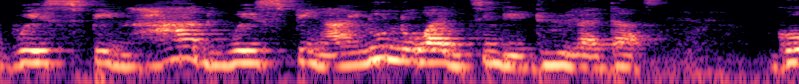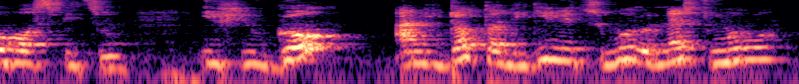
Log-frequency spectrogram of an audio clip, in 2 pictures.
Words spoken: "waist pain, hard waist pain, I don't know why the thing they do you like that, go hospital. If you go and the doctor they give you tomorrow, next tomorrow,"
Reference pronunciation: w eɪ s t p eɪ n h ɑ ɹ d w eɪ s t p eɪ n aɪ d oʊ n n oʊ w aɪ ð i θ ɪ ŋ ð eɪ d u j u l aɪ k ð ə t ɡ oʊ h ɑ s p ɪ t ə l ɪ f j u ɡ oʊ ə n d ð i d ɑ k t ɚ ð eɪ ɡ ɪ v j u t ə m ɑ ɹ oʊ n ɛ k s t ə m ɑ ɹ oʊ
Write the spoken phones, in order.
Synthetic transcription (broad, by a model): w eɪ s p eɪ n h ɑ d w eɪ s p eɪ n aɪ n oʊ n n oʊ w aɪ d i t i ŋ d eɪ d u j u l aɪ k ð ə t ɡ oʊ h ɑ s p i t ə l ɪ f j u ɡ oʊ ə n d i d ɑ k t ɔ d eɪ ɡ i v j u t ə m ɑ ɹ oʊ n ɛ k s t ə m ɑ ɹ oʊ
